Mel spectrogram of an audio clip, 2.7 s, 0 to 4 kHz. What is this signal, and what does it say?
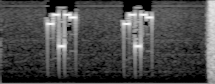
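Five-tone selective call (ZVEI), heard as quick runs of five tones, tones of about 70 ms. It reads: 88110 88110
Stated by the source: ZVEI five-tone call 88192 received by SDR, Feuerwehr Orlamünde.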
